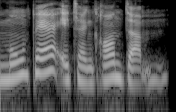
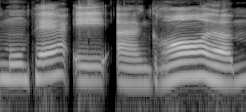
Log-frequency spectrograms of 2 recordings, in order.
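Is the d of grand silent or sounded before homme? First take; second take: sounded; silent. First: The d sounds like t, linked into homme. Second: The d is silent, with a break before homme. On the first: The speaker calls it right. "I'm going to pronounce that D kind of like a little T" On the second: The speaker calls it wrong. "I'm not going to say"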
